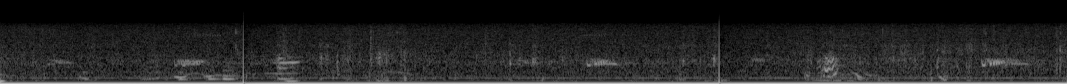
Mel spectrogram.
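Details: Nkuhuma lion pride at night, September 8, 2:50 a.m.: six chatty cubs and three adult females giving contact calls; scattered brief mewing calls, spaced several seconds apart, partly masked by a constant hissing background.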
